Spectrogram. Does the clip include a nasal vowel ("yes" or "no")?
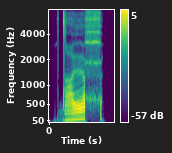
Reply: no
